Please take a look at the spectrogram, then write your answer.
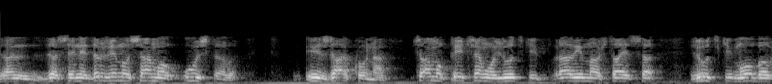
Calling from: Srpski Miletić, Vojvodina, Serbia; ja sam već primio kod nas u Srpskom Miletiću, oko 60% ljudi je primio

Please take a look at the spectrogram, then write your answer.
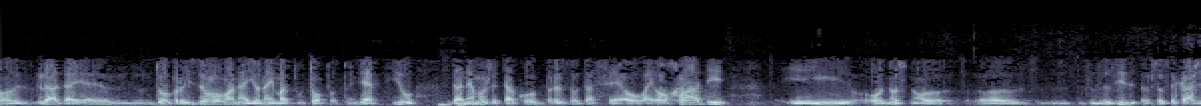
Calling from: Belgrade, Serbia; iz Beograda sam

